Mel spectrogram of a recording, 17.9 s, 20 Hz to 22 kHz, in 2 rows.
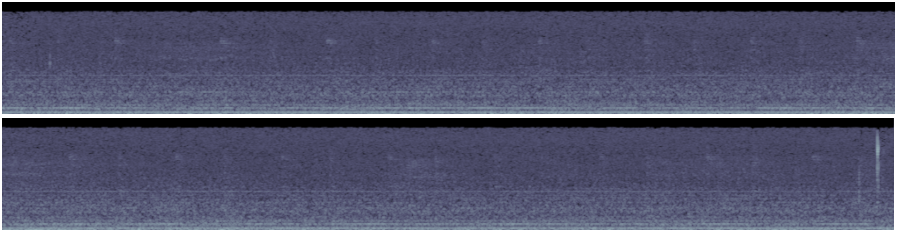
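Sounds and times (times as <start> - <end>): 
clock ticking: 0.0 - 17.8
constant low electrical hum: 0.0 - 17.8
soft hiss: 0.0 - 17.8.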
